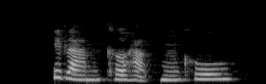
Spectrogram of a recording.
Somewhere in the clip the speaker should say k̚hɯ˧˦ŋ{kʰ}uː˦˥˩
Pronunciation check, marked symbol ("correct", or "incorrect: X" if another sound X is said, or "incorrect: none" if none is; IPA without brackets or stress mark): correct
